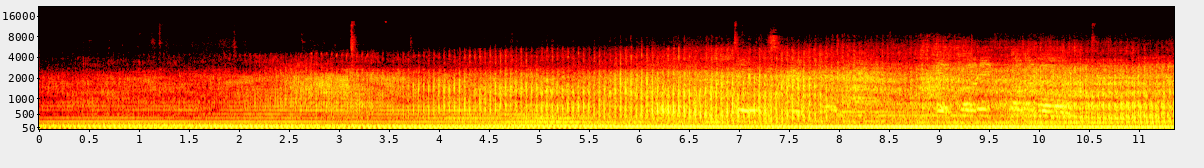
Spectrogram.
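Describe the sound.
A mustering helicopter flies steadily overhead on a family station in far west New South Wales, Australia, where goats are mustered, its rotor drone loud and continuous with a low pulsing thrum and strong humming tones throughout, while faint voices murmur underneath.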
